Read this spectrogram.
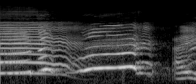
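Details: Infant (Avelyn) starts off laughing at someone's coughing, then cries; high-pitched, wavering cries with rising and falling pitch, a brief pause, then another cry.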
